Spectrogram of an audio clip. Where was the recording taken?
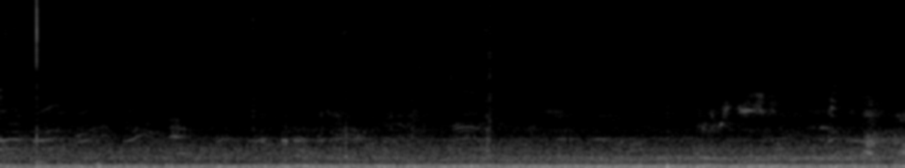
in a park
